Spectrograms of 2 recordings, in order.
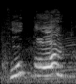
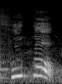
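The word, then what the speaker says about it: Foucault: फुकाल्ट और फूको, हम लोग फुकाल्ट बोलते थे, तो क्या पता है वहाँ फूको बोला जाता है, और जब हम फुकाल्ट बोल देंगे जीरो।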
